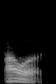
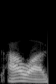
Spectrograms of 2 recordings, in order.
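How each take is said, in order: First: It is said in an American accent. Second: It is said in a British accent. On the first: "kalau American eh, hour gitu" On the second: "kalau Inggris hour gitu ya"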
